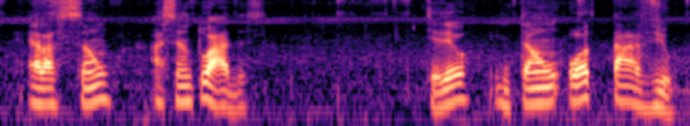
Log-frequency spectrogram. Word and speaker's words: Otávio: Então, Otávio. As sílabas são o, tá e viu. Se a sílaba tônica é o tá, né, para ser Otávio, tem que ter um acento.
